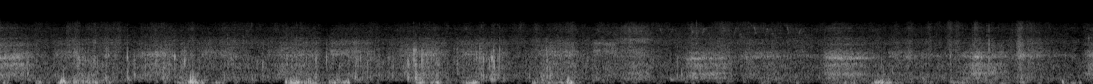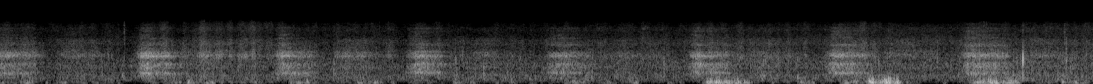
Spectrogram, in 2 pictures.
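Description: Mountain bike tyres roll and crunch over a dirt trail covered in dry leaves.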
